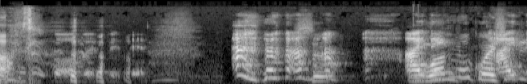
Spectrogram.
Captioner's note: laughs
